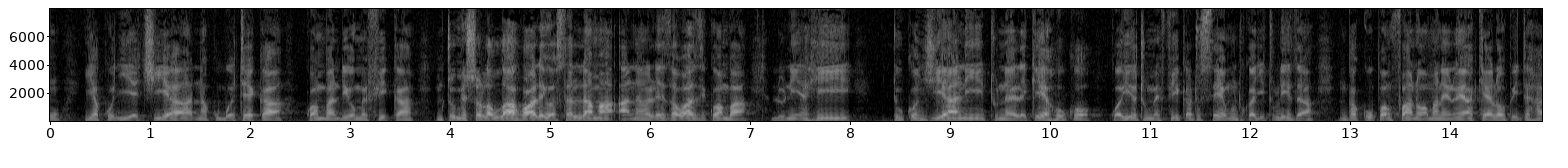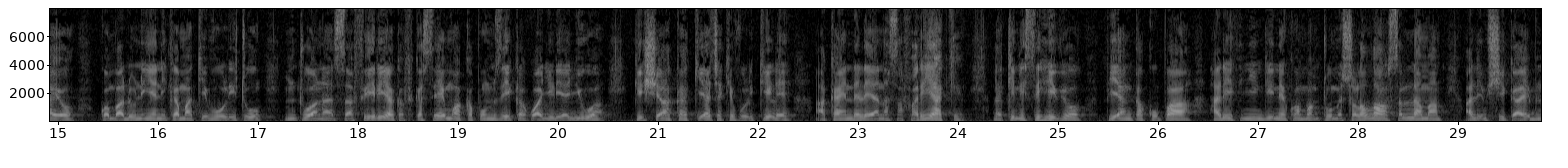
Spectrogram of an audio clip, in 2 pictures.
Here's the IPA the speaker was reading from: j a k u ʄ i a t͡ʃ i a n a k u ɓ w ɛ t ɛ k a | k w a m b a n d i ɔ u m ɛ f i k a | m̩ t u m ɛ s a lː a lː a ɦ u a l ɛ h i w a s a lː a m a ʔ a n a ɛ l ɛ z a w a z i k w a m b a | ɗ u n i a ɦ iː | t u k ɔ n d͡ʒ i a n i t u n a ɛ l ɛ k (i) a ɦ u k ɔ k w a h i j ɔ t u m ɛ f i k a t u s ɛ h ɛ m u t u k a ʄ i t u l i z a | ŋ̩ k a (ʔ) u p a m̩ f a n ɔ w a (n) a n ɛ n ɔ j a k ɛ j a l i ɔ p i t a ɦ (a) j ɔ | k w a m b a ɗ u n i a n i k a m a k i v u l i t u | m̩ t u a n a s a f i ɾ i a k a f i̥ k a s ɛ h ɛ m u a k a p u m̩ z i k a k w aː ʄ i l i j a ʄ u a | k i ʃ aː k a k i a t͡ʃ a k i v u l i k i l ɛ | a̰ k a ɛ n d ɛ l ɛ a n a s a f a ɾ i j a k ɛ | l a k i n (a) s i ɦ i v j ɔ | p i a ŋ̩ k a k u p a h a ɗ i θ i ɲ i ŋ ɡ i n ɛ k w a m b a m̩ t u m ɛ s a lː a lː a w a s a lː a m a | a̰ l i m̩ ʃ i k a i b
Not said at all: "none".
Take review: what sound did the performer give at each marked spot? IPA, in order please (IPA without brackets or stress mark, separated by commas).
ɛ, k, m, a, i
